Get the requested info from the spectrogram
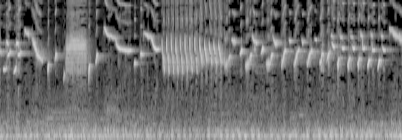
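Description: A goldfinch mule sings a lively run of high twittering notes, buzzy trills and quick chirps.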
